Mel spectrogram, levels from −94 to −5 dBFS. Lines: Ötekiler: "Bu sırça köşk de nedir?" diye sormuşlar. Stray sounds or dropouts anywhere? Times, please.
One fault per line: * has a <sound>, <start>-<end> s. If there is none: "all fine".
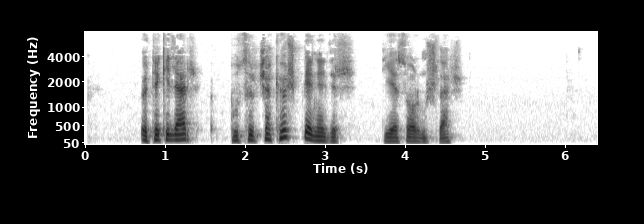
all fine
